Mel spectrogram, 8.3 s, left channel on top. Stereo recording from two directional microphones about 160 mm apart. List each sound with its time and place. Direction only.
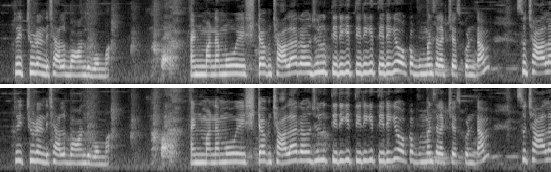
0.2 s a woman's voice: 15° left (ahead or behind)
2.8 s a woman's voice: 5° left (ahead or behind)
